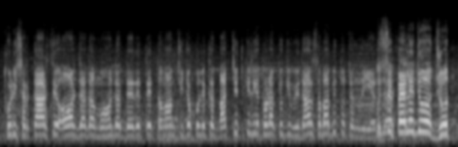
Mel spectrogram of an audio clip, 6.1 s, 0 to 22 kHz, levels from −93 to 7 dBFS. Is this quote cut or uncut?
cut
